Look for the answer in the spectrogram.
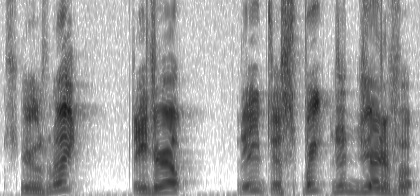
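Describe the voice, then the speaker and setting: A man's voice: on the high side, big pitch swings, slow, fairly bright tone, voice pushed up, exaggerated voice. A man playing a belligerent, demanding, foul-mouthed man in a comic story. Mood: aggressive. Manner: blustering, demanding, sweary. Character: belligerent, foul-mouthed man bossing his own legs.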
